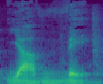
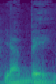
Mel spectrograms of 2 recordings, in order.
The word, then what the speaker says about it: Yahweh: Und das Beta weich ausgesprochen gibt dann Yahweh, Yahweh, Yahweh. Ja? Und damit ist klar die Aussprache, wie die korrekt ist.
